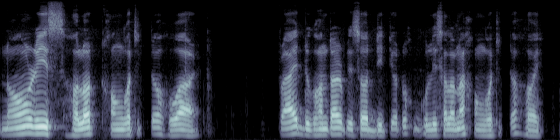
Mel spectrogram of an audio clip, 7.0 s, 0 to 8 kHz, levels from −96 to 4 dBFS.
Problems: constant background noise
